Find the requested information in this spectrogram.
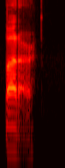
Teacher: It involves tapping your gums just behind your top front teeth. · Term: LR sound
